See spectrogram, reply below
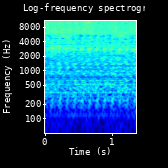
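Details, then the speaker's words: GE 1.5T MRI scanner patient table motor bringing the table all the way out automatically after a brain scan, with a phantom in the brain coil: steady mechanical motor drone, normal equipment sound. "that's going to bring it all the way out automatically all the way out okay so it's coming out"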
